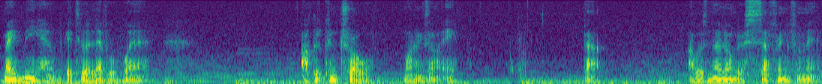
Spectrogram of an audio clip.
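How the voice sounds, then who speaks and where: A man giving a reflective, personal vlog monologue, speaking earnestly in short, halting phrases. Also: deep voice, creaky. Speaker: vlogger. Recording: music behind the voice.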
